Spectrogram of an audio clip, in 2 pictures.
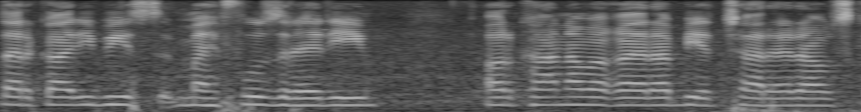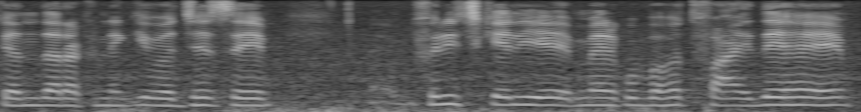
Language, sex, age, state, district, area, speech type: Urdu, female, 30-45, Telangana, Hyderabad, urban, spontaneous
